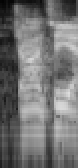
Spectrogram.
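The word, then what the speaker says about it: Jeanty: he's been playing against Dy you mean jonty I I oh that's how you say his name is jonty yeah Ashton jonty all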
